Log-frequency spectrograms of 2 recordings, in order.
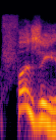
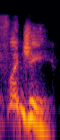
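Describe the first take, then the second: First: The middle consonant is a buzzing z sound. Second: The middle consonant is a j sound. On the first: "the Japanese wouldn't pronounce it that way" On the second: "heard her father, Toshio Fukuda, say fudgy"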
